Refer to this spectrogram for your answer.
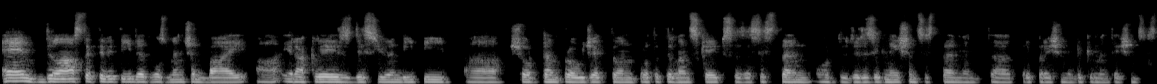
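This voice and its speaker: The speech moves at a fairly quick pace with hardly any pauses. Intonation stays monotone and flat, and the voice is somewhat breathy. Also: man, fairly low pitch for a man. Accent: Czech. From Czech Republic. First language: Czech. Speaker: conservation expert. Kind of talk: presentation. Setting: online video call.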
